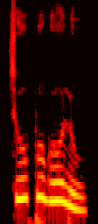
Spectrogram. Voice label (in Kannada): "ಚೂಪುಗೋಲು", kannada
